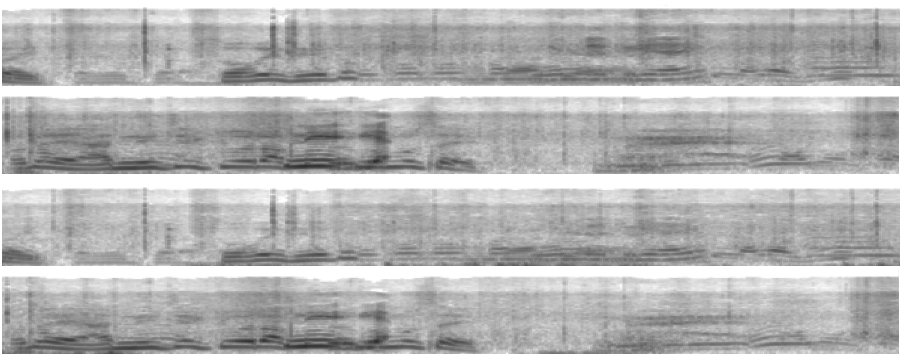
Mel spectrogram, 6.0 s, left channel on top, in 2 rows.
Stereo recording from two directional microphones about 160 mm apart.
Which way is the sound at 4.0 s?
Centre (ahead or behind).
